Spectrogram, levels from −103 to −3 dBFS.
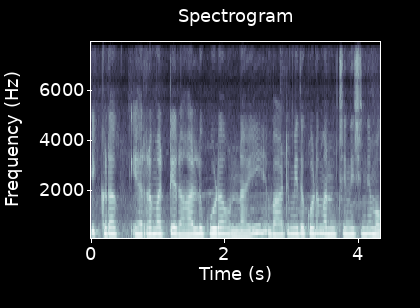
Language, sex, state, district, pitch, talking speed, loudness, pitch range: Telugu, female, Telangana, Nalgonda, 240 Hz, 165 wpm, -14 LUFS, 230-245 Hz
